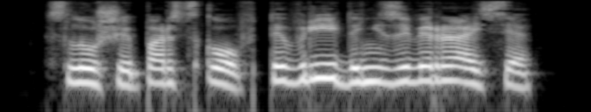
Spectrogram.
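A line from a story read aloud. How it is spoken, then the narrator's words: Stern interruption. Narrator (Russian): строго прервал Костыль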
